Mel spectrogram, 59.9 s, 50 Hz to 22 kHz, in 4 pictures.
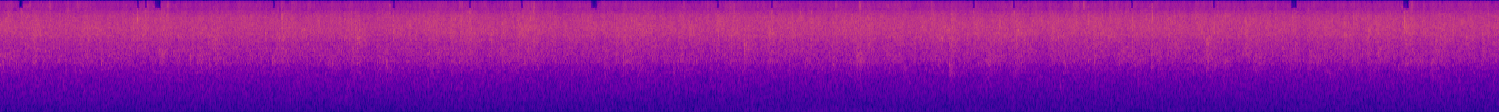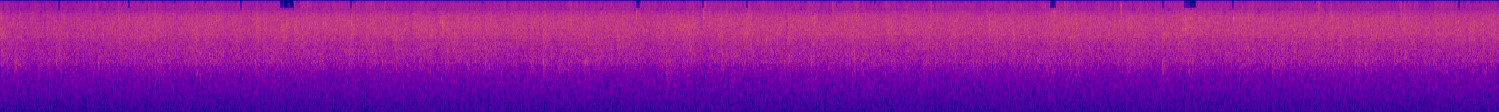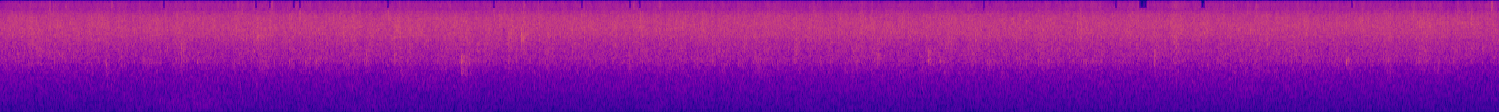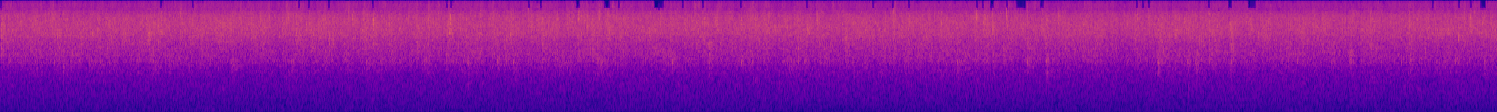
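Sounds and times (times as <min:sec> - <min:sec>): rain on a window: 0:00.1 - 0:59.9.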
